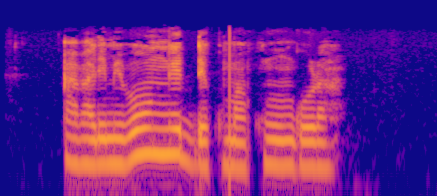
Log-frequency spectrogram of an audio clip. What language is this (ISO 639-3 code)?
lug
